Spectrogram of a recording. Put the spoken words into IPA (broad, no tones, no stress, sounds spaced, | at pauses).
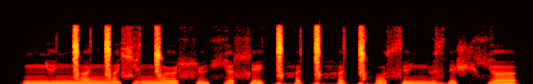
ɲ ɨ ŋ͡ǀ ɐ ŋ͡ǀ ɐ ɕ ɐ ŋ͡ǀ ɵ ɬ ʉ ç ɐ ɬ e ǀʰ ɐ ǀʰ ɐ ǀʰ o s ɨ ɲ ɵ z ɾ e ʃ ç ɐ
